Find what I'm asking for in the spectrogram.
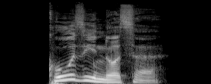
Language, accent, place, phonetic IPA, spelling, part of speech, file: German, Germany, Berlin, [ˈkoːzinʊsə], Kosinusse, noun, De-Kosinusse.ogg
- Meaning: nominative/accusative/genitive plural of Kosinus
